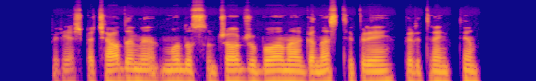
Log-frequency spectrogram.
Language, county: Lithuanian, Kaunas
